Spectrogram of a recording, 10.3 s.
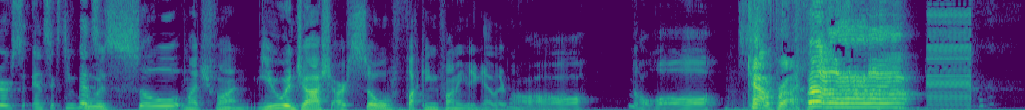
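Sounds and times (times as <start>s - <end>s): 
speech: 0.0s - 9.5s
person shouting: 8.0s - 9.2s.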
